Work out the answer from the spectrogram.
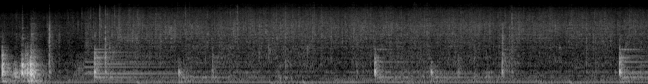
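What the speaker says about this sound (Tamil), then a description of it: "முதல்ல இந்த இஞ்சி, உள்ளி, பச்சை மிளகாய் இது கொஞ்சம் வதங்கணும்." Ginger, garlic and green chillies sizzle steadily in hot oil, with a few sharp scrapes and clinks of a spoon stirring the pan at irregular intervals.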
